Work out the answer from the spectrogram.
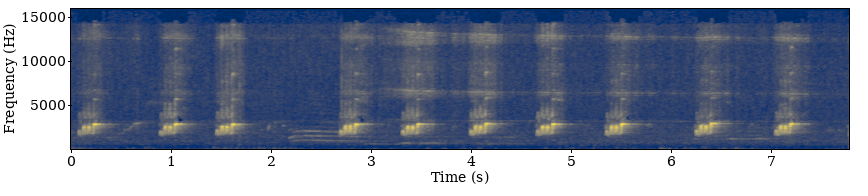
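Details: Ruby-throated bulbul used as a lure, calling busily: rapid harsh chirps about every 0.6 seconds, broken once by a few thin sliding whistles, with faint low thuds beneath.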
